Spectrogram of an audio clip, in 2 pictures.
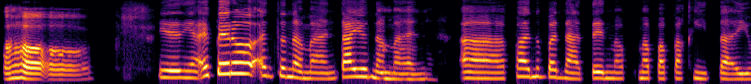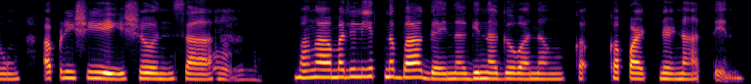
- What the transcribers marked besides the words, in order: laughing while speaking: "Oo"
- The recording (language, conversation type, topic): Filipino, unstructured, Ano ang maliliit na bagay na nagpapasaya sa’yo sa isang relasyon?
